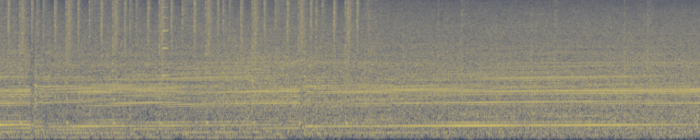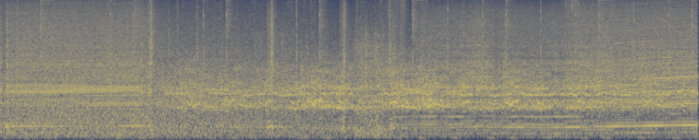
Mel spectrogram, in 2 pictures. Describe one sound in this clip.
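A race car engine roars at high revs, shifting up through the gears.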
